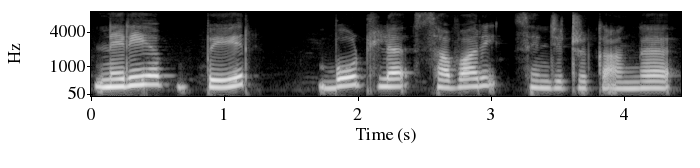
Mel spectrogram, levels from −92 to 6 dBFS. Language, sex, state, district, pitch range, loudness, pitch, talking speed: Tamil, female, Tamil Nadu, Nilgiris, 210-260 Hz, -14 LUFS, 230 Hz, 70 wpm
